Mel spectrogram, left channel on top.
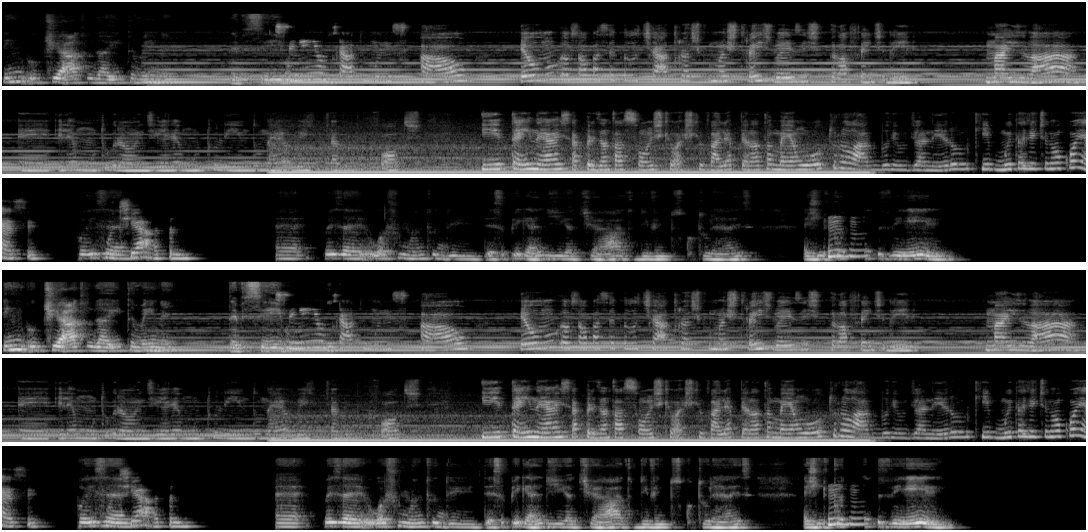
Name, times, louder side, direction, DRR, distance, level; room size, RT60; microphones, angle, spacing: voice 1, 0.0-1.8 2.1-3.0 3.2-3.3 22.4-23.0 24.4-29.2 29.7-30.1 30.4-31.2, right 4 dB, 65° right, 0.4 m, -21 dB
sound 1, 1.4-16.9, left 3 dB, 25° left, 0.9 m, -27 dB
voice 2, 2.7-4.7 5.2-9.2 9.8-15.3 15.6-22.1 22.7-23.6 29.9-30.4, left 1 dB, 5° left, 0.4 m, -24 dB
sound 2, 13.5-19.5, left 1 dB, 55° left, 0.7 m, -23 dB
3.6 x 2.2 x 3.5 m
head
